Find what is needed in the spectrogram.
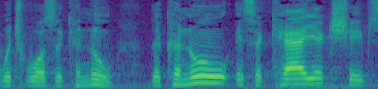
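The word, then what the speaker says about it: Kanú: But well, written in a Spanish way, K-A-N-U with an accent on the U. – Yeah, with a little... – Exactly. Yeah. So you pronounce Kanu. – Kanu. – Kanu. – Yeah. It almost sounds like Cuernu.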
